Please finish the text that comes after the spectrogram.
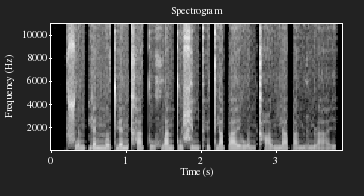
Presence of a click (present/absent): absent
